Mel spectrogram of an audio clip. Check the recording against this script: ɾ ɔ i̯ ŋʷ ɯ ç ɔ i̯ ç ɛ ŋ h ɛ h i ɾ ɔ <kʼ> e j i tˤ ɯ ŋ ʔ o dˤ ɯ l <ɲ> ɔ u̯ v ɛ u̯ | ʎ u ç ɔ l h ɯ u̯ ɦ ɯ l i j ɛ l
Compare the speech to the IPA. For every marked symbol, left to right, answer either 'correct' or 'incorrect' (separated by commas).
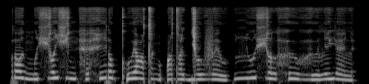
incorrect, incorrect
